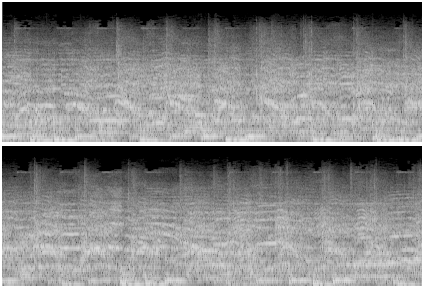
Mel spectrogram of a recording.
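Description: Fight crowd shouting and cheering over Muay Thai ring music, whose drum beat repeats about twice a second.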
